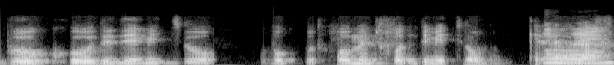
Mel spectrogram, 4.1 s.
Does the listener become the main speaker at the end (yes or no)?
no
